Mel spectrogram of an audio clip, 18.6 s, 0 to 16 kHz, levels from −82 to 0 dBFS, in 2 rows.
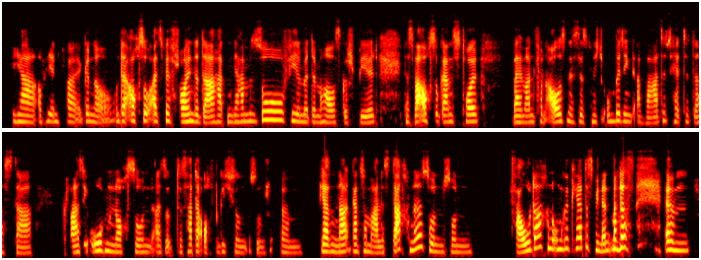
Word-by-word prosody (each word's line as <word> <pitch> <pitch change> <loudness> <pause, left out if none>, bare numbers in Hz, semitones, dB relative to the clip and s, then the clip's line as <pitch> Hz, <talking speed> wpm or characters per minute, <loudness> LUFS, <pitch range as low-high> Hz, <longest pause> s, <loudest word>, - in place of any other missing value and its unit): Ja. 195 -2 -1
Auf 185 +2 -12
jeden 200 -1 -7
Fall, 195 -2 -5
genau. 205 -5 -5
Und 215 - -8
da 215 - +4
auch 220 - +4
so 230 - +2
als 215 -1 0
wir 220 - 0
Freunde 200 +1 +3
da 170 +1 +5
hatten, 190 0 -2
wir 195 - -5
haben 200 +2 -4
so 250 +4 0
viel 220 -2 -5
mit 190 -1 -6
dem 185 0 -6
Haus 175 -1 -1
gespielt. 175 +2 -5 0.4
Das 190 -2 -8
war 190 - +9
auch - - +5
so 210 - -2
ganz 190 0 0
toll, 205 0 +2 0.5
weil 180 0 +1
man 180 +1 -3
von 210 +2 -8
außen 205 +3 +3
es 190 - -10
jetzt 195 -2 -10
nicht 195 -1 -7
unbedingt 205 -1 -5
erwartet 165 +7 -4
hätte, 195 0 -8
dass 170 -1 -9
da 165 -1 -3 0.4
quasi 185 +3 0
oben 225 0 0
noch 185 -1 -3
so 190 -2 -2
'n 185 -1 -12
also, - - -7
das 185 - -10
hatte 205 0 0
auch - - -2
wirklich 195 0 -9
so 185 - -8
'n 175 - -13
so - - -8
'n, - - -17 0.2
ähm, 170 -2 -12 0.2
ja, 205 -1 +7
ne 195 0 +4
'n - - -10
ganz 205 -1 -1
normales 170 -5 -3
Dach, - - +6
ne, 290 +7 +2
so 240 -9 -1
'n 195 -2 -9
so 190 - -3
'n 185 0 -13 0.5
V-Dach, 245 - +5
'n 290 - 0
umgekehrtes, 290 +4 -1
wie - - +1
nennt 220 +3 +2
man 270 - +5
das? 310 0 +9 0.4
Ähm. 230 -2 +3
195 Hz, 240 wpm, -23 LUFS, 185-215 Hz, 0.5 s, war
